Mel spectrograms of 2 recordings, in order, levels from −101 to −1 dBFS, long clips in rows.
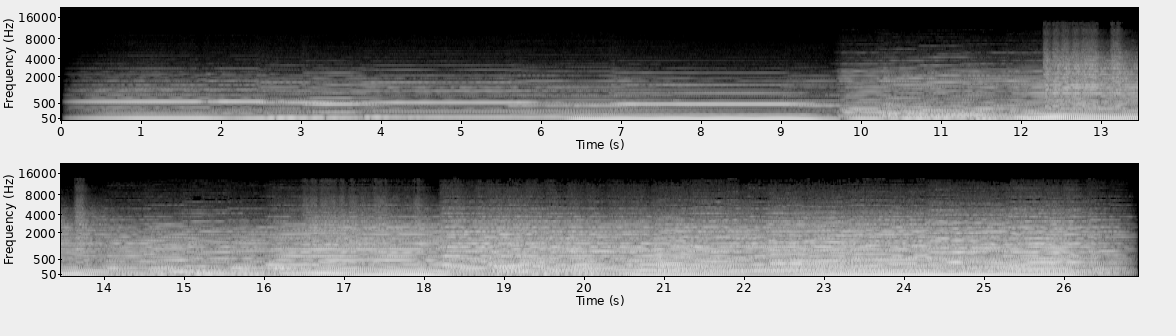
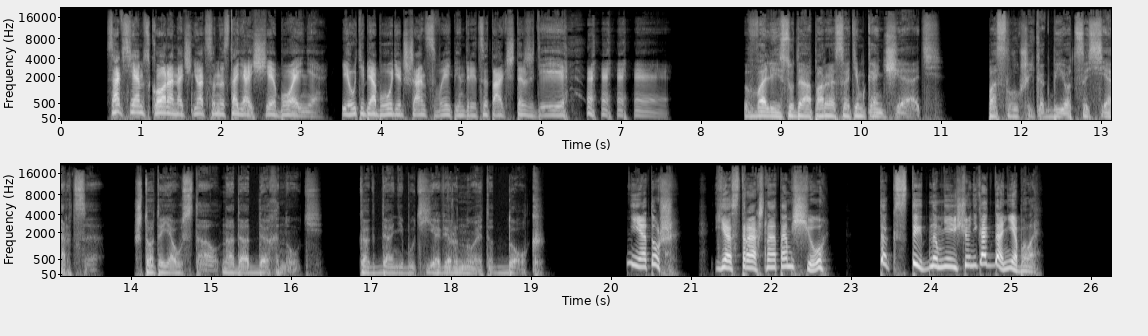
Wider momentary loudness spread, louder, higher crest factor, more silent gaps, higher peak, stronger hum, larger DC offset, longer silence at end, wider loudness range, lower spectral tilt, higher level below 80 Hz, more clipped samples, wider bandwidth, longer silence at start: second, 14 LU vs 17 LU; about the same, -23 LUFS vs -23 LUFS; second, 16 dB vs 26 dB; second, none vs 7.63-8.54 s, 11.16-11.59 s, 13.67-14.05 s, 16.46-16.85 s, 19.33-20.20 s, 21.00-21.10 s, 22.88-22.95 s, 23.04-23.37 s; second, -6 dBFS vs 0 dBFS; neither; neither; second, 0.05 s vs 0.9 s; about the same, 12 LU vs 13 LU; first, -8 dB/octave vs -3.5 dB/octave; first, -26 dBFS vs -48 dBFS; neither; second, 7 kHz vs over 20 kHz; second, 0.1 s vs 0.6 s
